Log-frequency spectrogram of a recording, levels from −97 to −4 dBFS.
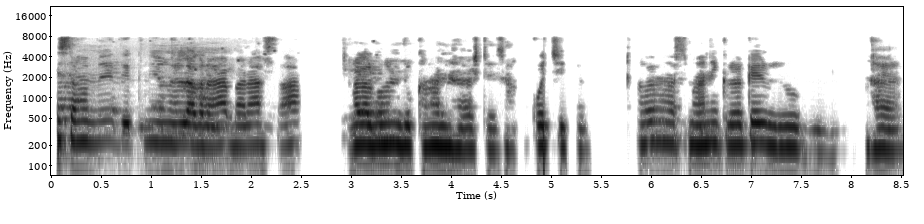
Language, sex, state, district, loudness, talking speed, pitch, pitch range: Hindi, female, Bihar, Darbhanga, -19 LUFS, 120 wpm, 200 Hz, 185-215 Hz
